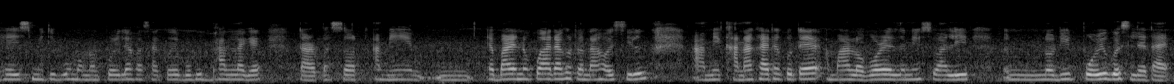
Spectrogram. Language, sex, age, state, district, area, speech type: Assamese, female, 30-45, Assam, Lakhimpur, rural, spontaneous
